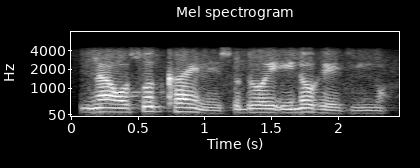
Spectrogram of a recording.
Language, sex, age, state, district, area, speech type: Bengali, male, 18-30, West Bengal, Purulia, urban, conversation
